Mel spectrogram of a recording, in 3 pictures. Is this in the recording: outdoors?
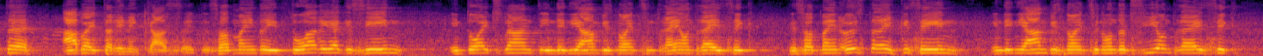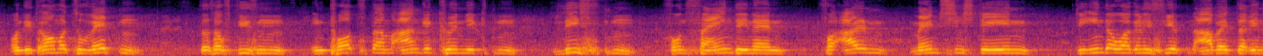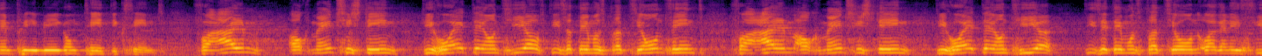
yes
